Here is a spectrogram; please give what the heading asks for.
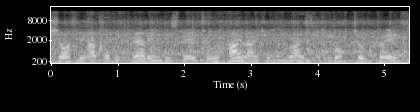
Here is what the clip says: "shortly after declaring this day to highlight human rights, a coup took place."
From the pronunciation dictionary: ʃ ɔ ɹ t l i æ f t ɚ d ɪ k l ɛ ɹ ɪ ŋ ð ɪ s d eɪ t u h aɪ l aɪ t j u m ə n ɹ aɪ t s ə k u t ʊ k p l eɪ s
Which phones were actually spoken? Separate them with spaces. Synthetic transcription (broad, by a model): ʃ ɔ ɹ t l i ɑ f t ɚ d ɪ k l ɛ l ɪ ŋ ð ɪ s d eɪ t u h aɪ l aɪ t j u m ə n ɹ aɪ t s ə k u t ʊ k p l eɪ s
